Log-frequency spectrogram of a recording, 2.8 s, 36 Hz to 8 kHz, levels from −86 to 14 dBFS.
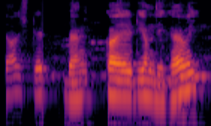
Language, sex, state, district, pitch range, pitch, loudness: Hindi, male, Uttar Pradesh, Jyotiba Phule Nagar, 130-155 Hz, 140 Hz, -28 LUFS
